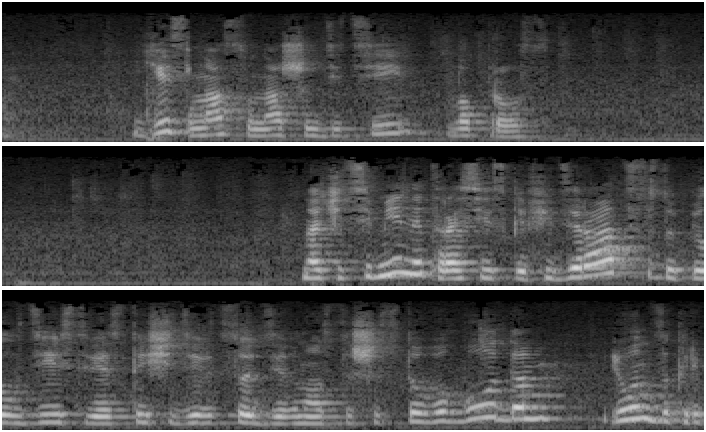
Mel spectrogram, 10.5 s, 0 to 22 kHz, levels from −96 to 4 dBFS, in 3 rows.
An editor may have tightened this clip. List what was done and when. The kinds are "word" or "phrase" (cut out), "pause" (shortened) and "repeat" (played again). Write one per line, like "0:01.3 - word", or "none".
0:00.9 - word
0:05.7 - word
0:06.7 - word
